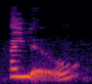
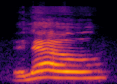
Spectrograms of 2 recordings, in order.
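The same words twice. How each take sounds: First: The greeting sounds soft and passive. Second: The greeting sounds firm and assertive. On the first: "Quite passive" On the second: "A little assertiveness?"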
